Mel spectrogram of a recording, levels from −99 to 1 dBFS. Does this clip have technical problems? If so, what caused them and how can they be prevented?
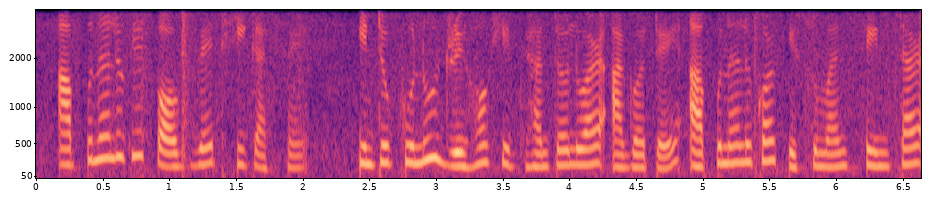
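Yes. Two related faults are audible.

Comfort noise in place of the background appears at 0.00–0.18 s (just before "আপোনালোকে কওক"), 1.44–1.52 s, 1.80–1.90 s and 2.06–2.44 s. In these pauses the room background, which sits roughly 23–27 dB below the loudest speech, becomes a flat, featureless hiss that is about 1 to 7 dB quieter. The likely cause is discontinuous transmission: the sender stops sending during pauses and the receiver fills the gap with synthetic noise. Turning off discontinuous transmission on the sending side keeps the real background in the pauses.

Sound dropped by the voice detector occurs at 2.74–2.78 s and 5.08–5.12 s. Each time, 40 ms of audio is replaced by steady noise, and about 20 ms of actual speech is lost. The likely cause is that the sender's voice detector read part of the speech as background and paused transmission until it triggered again. 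Disabling the voice detector, or giving it a longer hangover and a lower threshold, keeps quiet speech from being cut.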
